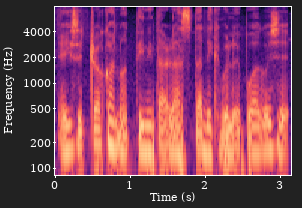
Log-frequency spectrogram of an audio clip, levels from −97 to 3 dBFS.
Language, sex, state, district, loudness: Assamese, male, Assam, Sonitpur, -14 LUFS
